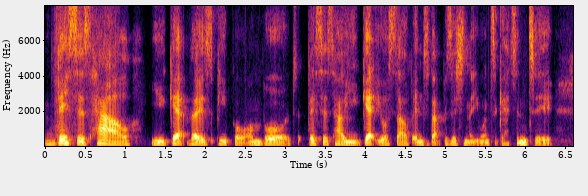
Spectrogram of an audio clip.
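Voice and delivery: ordinary talk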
